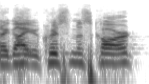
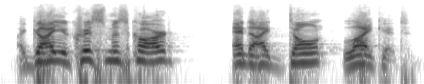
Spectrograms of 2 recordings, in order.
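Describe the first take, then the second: First: A gruff, fast imitation of dad; imitating his dad. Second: Higher, louder mock of the upset father; lightly voiced grumpy dad; imitating his dad. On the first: Imitating his upset father on FaceTime, fast and gruff. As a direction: mimic the father's grumbling tone. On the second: Repeating dad's complaint about the card, higher and louder. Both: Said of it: "That's how he sounds".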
